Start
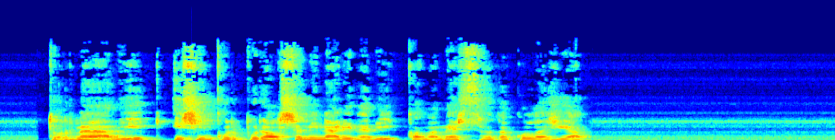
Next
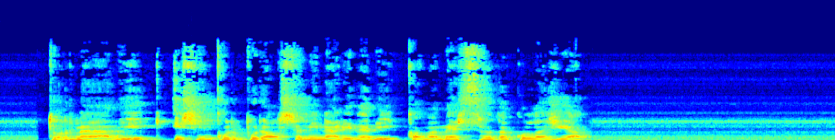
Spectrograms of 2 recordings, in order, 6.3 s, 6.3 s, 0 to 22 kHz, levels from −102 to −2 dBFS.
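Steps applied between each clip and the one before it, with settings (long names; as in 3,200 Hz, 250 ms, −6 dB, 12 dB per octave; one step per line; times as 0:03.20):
downward compressor 5 to 1, threshold −28 dBFS, peak gain reduction 10.5 dB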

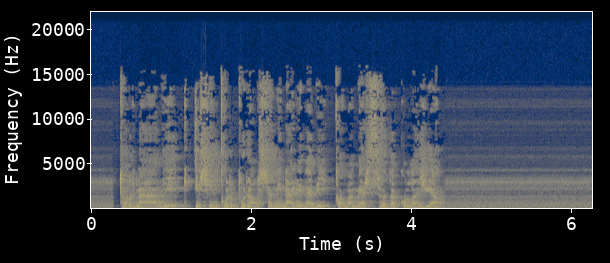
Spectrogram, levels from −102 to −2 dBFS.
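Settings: every bin compressed towards the loudest bin 2 to 1
level +9 dB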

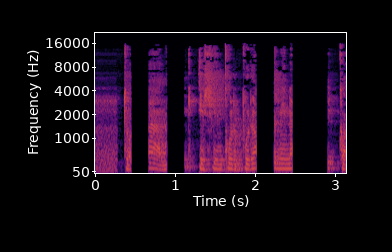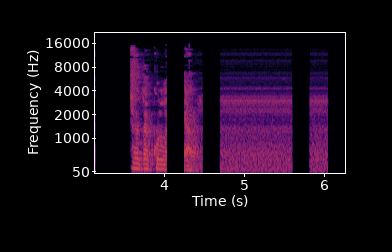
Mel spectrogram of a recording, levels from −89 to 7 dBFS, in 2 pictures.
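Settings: gate pattern "xx.x.xxxx.x..x.." 67 BPM −60 dB
level −3 dB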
